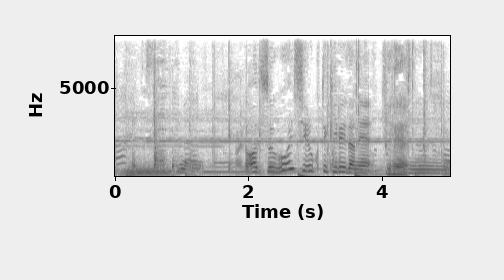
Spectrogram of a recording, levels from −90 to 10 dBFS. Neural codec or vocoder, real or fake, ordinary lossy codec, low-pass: none; real; none; none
